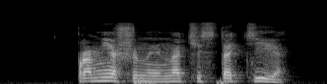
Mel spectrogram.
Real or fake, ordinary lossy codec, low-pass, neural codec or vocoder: real; AAC, 32 kbps; 7.2 kHz; none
